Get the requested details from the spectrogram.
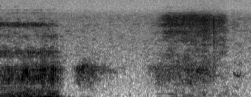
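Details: Snoring from a man who says he doesn't snore: a loud, rough snoring breath, then a quieter airy breath in a small room.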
